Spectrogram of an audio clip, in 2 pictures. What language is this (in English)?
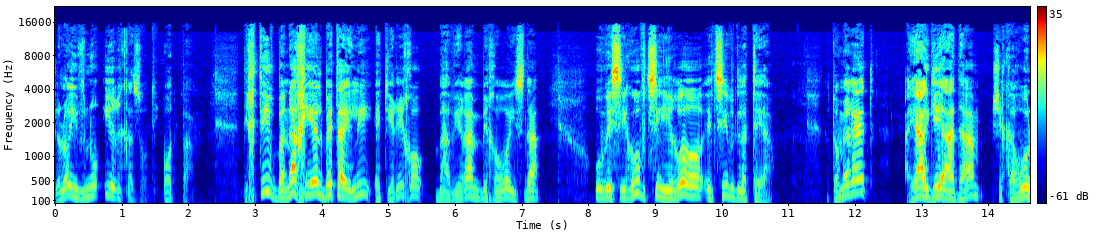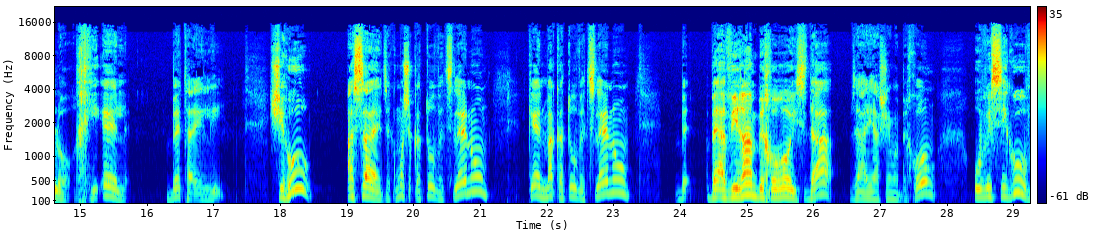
Hebrew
